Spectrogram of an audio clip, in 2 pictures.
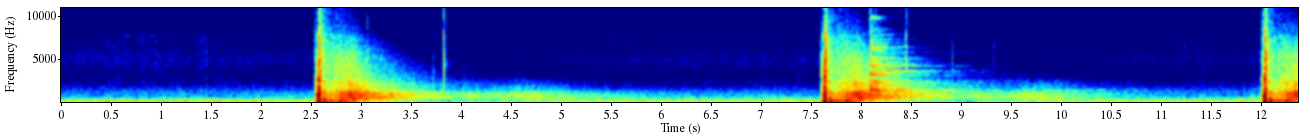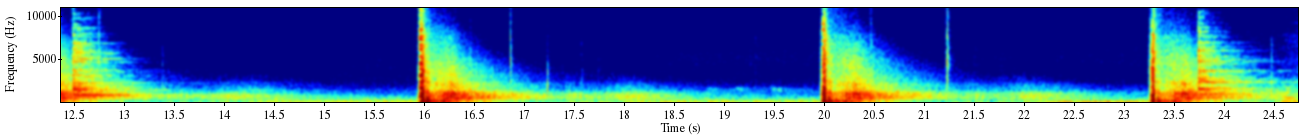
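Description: Six slow, deliberate pistol shots from a Glock 41 firing .45 ACP +P hollow points, about four to five seconds apart, each echoing off the wooded hillside. After some shots, a faint metallic ring follows as the steel target is hit.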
